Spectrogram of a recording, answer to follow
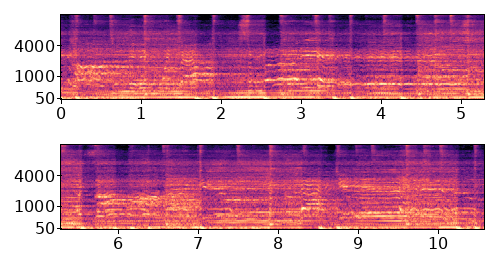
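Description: Live pop-rock band performance: a woman's lead vocal with other women's voices singing harmony, over drums and bass.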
